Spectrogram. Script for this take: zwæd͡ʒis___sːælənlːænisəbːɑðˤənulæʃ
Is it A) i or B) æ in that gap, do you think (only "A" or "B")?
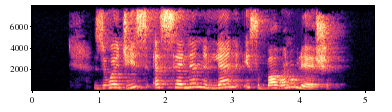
B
